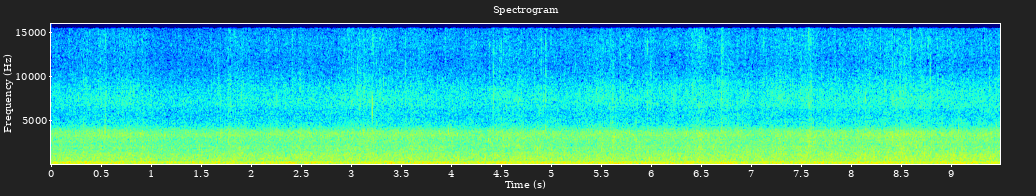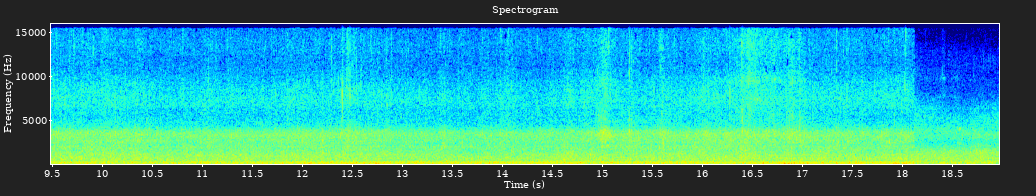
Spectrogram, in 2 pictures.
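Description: Steady rushing of a fast-flowing, muddy river, an even water noise with no pauses; near the end its hiss turns abruptly duller.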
